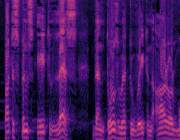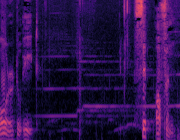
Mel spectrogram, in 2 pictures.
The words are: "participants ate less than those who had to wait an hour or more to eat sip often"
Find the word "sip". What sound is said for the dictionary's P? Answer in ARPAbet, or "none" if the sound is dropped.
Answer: P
